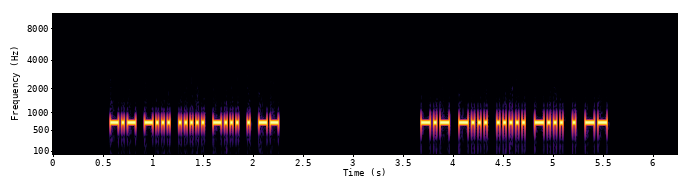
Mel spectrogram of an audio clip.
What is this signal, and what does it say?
Morse code, heard as a keyed tone, about 33 wpm, 700 Hz. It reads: KB5BEM KB5BEM
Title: Speed Racing - USA 2x3 Call Signs 28wpm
